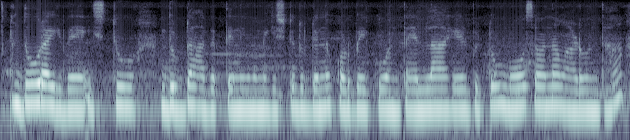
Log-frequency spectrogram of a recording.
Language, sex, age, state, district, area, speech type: Kannada, female, 30-45, Karnataka, Davanagere, rural, spontaneous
